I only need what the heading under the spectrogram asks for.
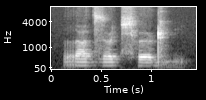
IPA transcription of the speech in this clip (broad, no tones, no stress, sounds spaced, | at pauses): r a d͡z œ t͡ɕʰ ə ɖ ḭ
